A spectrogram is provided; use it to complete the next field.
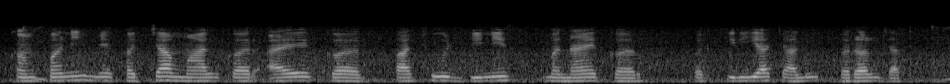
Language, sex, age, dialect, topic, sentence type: Chhattisgarhi, female, 18-24, Northern/Bhandar, banking, statement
